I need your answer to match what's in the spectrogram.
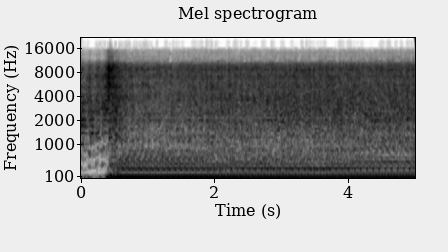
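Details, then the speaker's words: '84 Fox-body Mustang with Gen II Coyote V8 and 6R80 transmission from a 2017 Mustang GT, cold start with no coolant yet: quick crank, catches instantly, deep steady even idle; engine sounds great. "But hey, Motor sounds great though. it lit."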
